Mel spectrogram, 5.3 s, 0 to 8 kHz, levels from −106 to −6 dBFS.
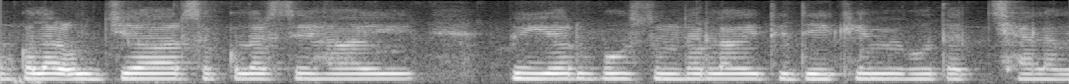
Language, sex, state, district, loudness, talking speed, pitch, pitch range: Hindi, female, Bihar, Vaishali, -16 LUFS, 125 wpm, 190 Hz, 185-195 Hz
